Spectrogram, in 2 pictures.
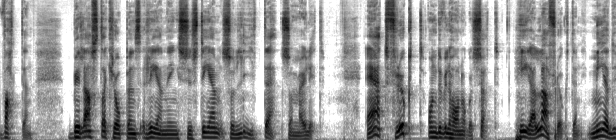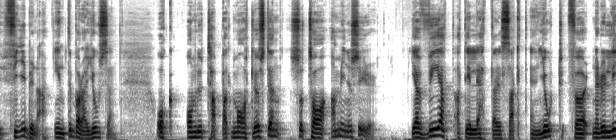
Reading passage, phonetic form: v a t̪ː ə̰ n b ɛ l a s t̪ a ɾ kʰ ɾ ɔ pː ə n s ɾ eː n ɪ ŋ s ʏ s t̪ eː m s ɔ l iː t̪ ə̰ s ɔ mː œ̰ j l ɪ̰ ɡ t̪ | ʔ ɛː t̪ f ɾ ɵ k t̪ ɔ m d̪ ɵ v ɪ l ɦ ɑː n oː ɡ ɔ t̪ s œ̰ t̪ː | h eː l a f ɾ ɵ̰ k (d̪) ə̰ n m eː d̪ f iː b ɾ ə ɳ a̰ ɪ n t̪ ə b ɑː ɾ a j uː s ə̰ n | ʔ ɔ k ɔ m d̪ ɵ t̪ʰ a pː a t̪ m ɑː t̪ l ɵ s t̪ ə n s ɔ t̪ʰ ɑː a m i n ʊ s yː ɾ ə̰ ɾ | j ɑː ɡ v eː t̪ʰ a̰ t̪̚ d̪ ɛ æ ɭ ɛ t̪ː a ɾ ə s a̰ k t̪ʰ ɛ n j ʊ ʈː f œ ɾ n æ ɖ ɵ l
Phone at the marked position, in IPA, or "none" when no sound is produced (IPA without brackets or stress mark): t̪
